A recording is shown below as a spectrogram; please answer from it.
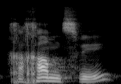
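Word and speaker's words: חכם צבי: Although you pronounce his name as a Sfardi, Chacham Tzvi, he himself was Ashkenazi, as his last name indicates, which is not always the case, by the way.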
